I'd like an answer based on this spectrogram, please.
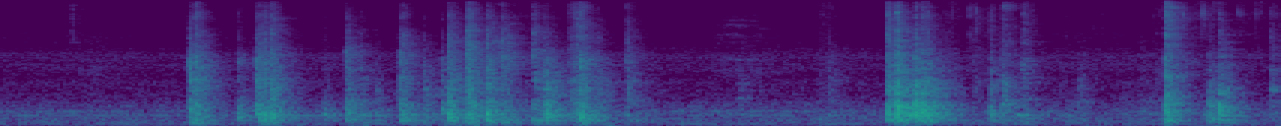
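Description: Hands fumbling with a refrigerator's water filter and its fittings: irregular clicks, knocks and rustles in short clusters, the loudest knock about six seconds in.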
